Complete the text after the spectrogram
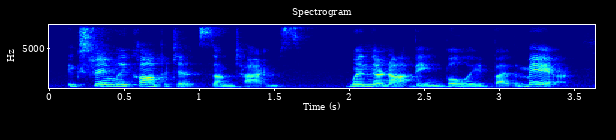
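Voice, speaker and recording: A woman with a British accent, at a medium pitch with ordinary pitch variation. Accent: British accent, says it is genuine. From US South. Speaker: activist. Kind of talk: casual chat. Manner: blunt.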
